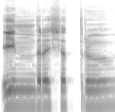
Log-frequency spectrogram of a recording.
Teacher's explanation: बहुव्रीहि समास वाले इंद्र शत्रु शब्द का उच्चारण आद्योदात होगा, अर्थात लास्ट में धीरे हो जाएगा। प्रथम ई का उच्चारण करना, ई का उच्चारण उदात स्वर से होगा, इंद्र शत्रु, तो उसको लास्ट में धीरे हो जाएगा। · और बहुव्रीहि समास वाले इंद्र शत्रु शब्द का उच्चारण आद्योदात होगा, अर्थात लास्ट में धीरे हो जाएगा। प्रथम ई का उच्चारण करना, ई का उच्चारण उदात स्वर से होगा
